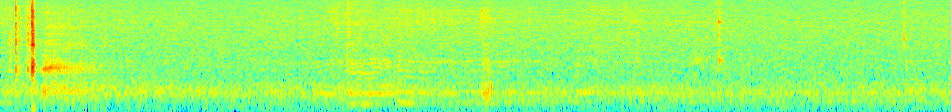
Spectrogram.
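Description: Honeybees hum around a top bar hive, a steady, moderately faint drone of many wings with a few individual bees buzzing closer past, plus a brief click near the start.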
